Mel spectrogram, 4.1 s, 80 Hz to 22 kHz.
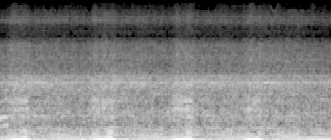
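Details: Bajaj Pulsar 150 after petrol tank cleaning for misfire, weak battery: single cylinder picks up cleanly and drops back, four even throttle blips about a second apart, no stumble or popping.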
